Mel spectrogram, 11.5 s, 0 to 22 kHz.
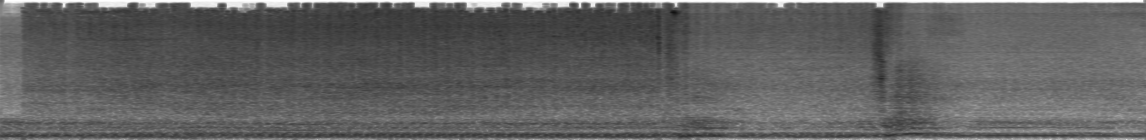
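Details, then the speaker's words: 2020 Ford Mustang GT V8 with ported intake manifold, longtube headers and cold air intake, idling just after a new tune meant to cure a bog at WOT: smooth, deep, steady lumpy idle with no ticks or knocks; clean and stable. "Alright, idle is amazing. That's a good sign."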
